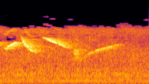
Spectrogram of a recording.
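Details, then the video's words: Green-winged saltator, grego boca mole song: quick pair of bright slurred whistles, a long falling note, then a fading upward-sliding whistle; low constant hum underneath. "TRINCA FERRO GREGO BOCA MOLE"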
